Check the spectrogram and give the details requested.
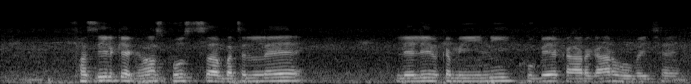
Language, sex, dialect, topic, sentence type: Maithili, male, Angika, agriculture, statement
